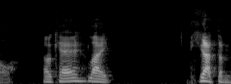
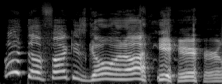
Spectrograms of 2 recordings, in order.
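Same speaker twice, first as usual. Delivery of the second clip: loud, high, drawn-out disbelief; acted incredulous wail with laughter; baffled outburst; 9 semitones higher, 10 dB louder, slower than usual. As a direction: cry it out, laughing, utterly bewildered. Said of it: "I'm just like".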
